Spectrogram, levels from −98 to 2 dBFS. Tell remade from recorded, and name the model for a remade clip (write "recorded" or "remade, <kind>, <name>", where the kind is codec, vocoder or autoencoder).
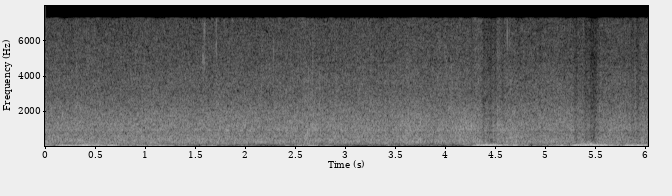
recorded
